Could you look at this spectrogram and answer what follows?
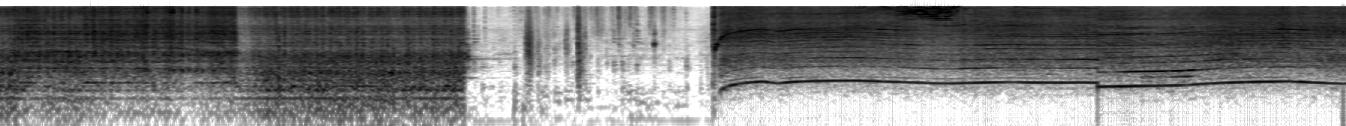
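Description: A bandsaw cuts through wood as a dense rasp. It stops, and after about two seconds of near quiet with a few clicks a router spins up to a steady high whine. The pitch drops a step about eleven seconds in as the router cuts.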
